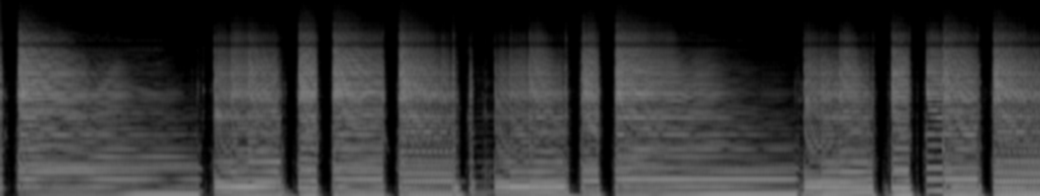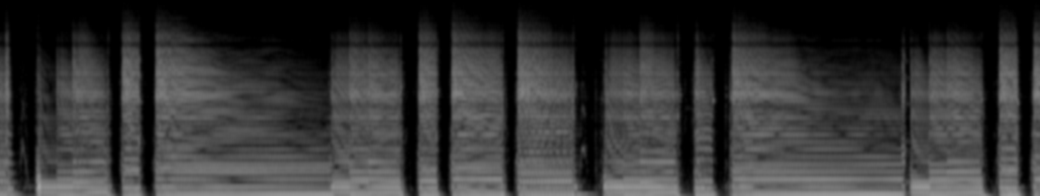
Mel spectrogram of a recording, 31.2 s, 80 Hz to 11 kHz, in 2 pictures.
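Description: Electric guitar through an Arion Metal Master SMM-1 distortion pedal (an HM-2 clone) into a valve amp, at moderate gain, with the pedal's low EQ turned to full cut. It plays a repeated riff of distorted chords that ring for a second or two and are cut short by abrupt stops.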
